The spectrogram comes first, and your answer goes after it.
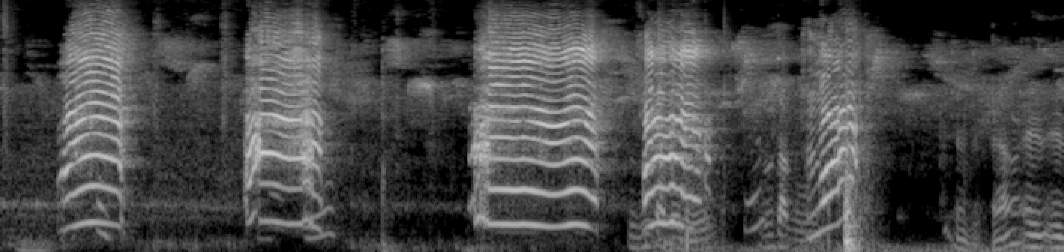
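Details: Castrated male goat suffering a urinary blockage from a stone: five loud, quavering, strongly harmonic bleats, each about half a second to a second long, spaced roughly every one to one and a half seconds, over faint background noise.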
